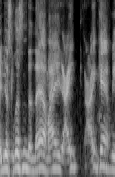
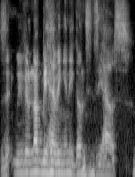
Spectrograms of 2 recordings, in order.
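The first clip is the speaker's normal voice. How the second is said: put-on French accent, lower; 5 semitones lower than usual. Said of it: "it sounds pretty damn French to me".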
